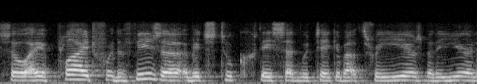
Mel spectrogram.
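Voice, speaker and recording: Speaking with a Dutch accent, a woman keeps a moderate pace. Her pitch is fairly low. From Netherlands. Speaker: retirement community resident. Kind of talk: interview.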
